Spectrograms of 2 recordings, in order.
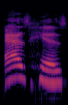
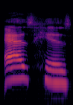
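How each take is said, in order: First: The h in 'his' is clearly pronounced. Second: The same.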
